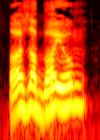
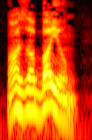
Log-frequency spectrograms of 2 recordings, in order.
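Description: First: Very loud, higher, decisive declaration; firm, resolute voice. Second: Loud, insistent opening; forceful start. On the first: Drunk husband restarting his confession, loud and determined. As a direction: hammer it out with full determination. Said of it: "mondta mély, határozott hangon". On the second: Drunk husband starting his confession, loud and insistent. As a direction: announce it forcefully, then hold back. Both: A narrator's reading.

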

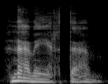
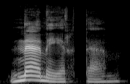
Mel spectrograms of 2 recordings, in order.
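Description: First: Low, soft grumbling growl. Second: Slow, drawn-out vexed complaint; annoyed chieftain, very slowly. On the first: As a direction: growl it under the breath. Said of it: "mordult meg Csát". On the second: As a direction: stretch it out in irritation. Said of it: "bosszankodott Csát". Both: A narrator's reading.

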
